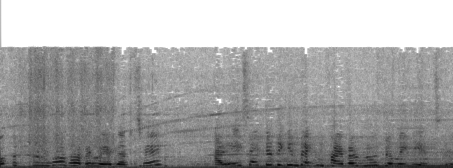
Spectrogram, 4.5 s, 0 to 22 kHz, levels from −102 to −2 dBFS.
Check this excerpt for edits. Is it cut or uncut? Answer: uncut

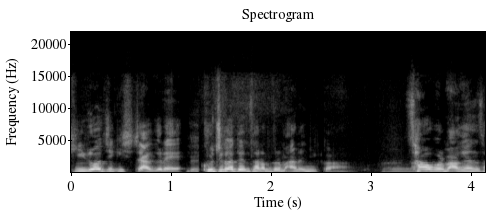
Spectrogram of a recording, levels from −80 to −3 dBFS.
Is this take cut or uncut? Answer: cut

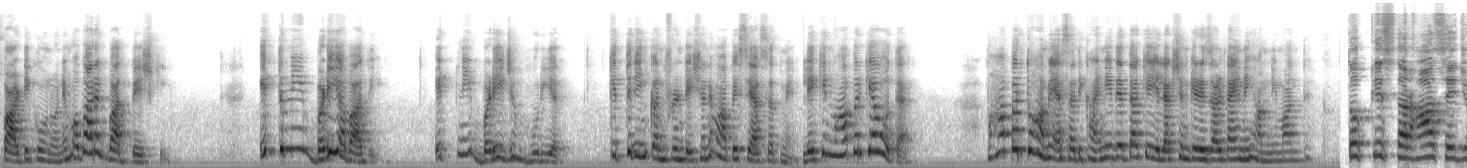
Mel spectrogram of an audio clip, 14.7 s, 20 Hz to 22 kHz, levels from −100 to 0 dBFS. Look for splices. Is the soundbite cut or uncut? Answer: cut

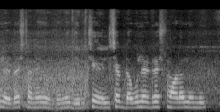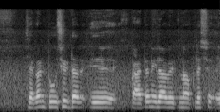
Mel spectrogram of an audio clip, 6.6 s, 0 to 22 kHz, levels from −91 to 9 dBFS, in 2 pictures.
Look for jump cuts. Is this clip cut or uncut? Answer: cut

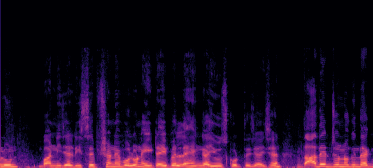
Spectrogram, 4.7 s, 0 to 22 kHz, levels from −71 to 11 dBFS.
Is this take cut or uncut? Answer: uncut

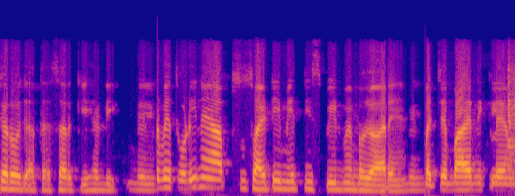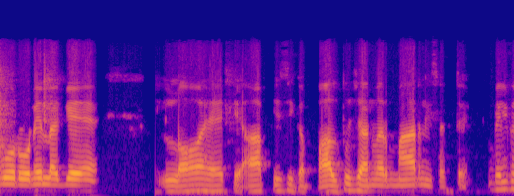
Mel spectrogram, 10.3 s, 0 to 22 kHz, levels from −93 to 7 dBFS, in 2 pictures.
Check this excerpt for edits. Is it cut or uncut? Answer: cut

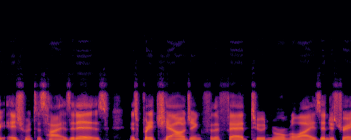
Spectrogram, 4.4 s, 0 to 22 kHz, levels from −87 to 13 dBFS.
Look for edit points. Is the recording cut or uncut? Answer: uncut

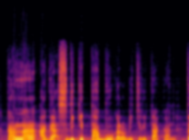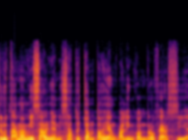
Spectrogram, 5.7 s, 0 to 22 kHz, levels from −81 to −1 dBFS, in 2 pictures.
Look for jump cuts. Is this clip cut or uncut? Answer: cut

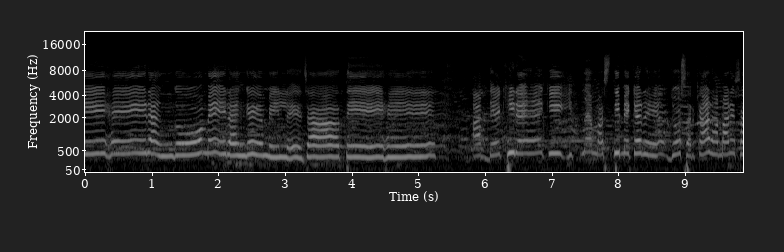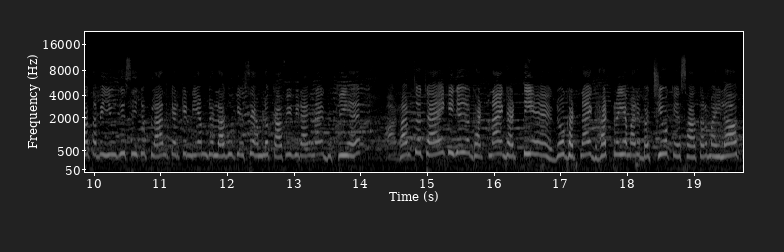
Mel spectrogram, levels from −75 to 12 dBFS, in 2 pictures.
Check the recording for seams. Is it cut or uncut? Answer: cut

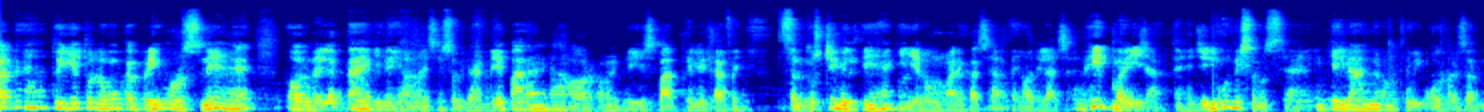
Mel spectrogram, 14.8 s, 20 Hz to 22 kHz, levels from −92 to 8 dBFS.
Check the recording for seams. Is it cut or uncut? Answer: cut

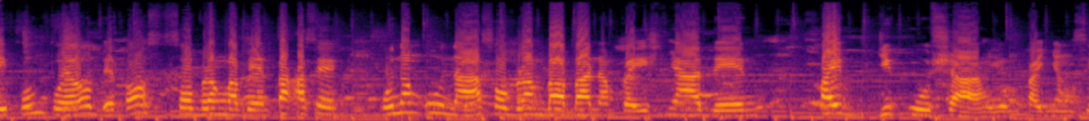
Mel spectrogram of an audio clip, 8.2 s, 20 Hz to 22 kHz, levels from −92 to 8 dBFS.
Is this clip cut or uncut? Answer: uncut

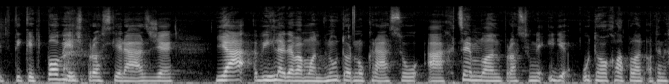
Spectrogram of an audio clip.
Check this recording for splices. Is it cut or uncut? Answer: uncut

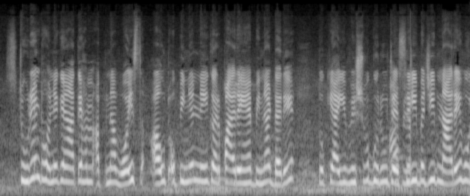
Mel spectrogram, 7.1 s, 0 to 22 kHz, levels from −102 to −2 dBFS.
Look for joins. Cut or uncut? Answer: cut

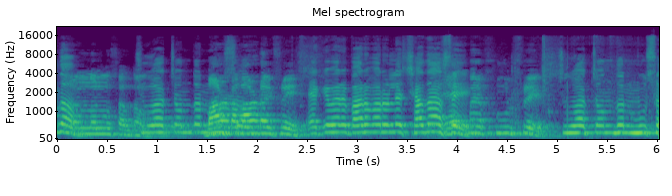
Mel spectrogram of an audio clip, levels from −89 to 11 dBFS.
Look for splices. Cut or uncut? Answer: uncut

